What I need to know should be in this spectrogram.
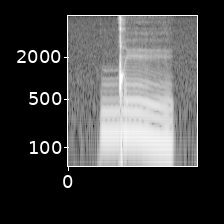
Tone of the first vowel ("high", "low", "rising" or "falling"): falling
